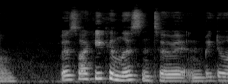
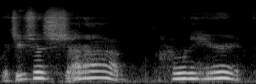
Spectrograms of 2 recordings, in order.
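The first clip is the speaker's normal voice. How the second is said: higher, lightly voiced exasperated mother; imitating the fed-up mom; 8 semitones higher, 5 dB louder than usual. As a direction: snap it like a tired mom ending a fight. Mom in retold quarrel.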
